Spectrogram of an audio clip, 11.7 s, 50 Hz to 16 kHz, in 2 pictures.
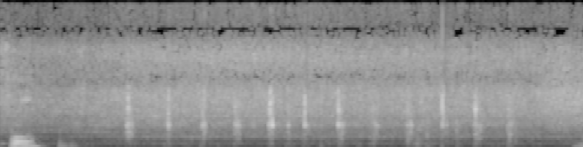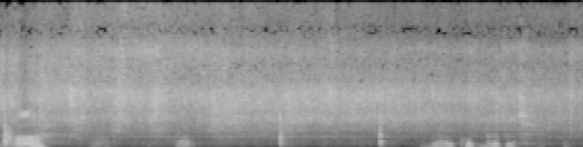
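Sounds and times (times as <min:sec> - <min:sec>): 
food sizzling and frying in a pan: 0:00.0 - 0:11.6
speech: 0:00.1 - 0:00.7, 0:05.8 - 0:06.4, 0:10.1 - 0:11.3
sharp pops or scrapes: 0:00.6 - 0:09.0.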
